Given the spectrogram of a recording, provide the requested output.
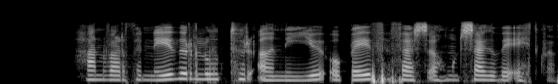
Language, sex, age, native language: Icelandic, female, 40-49, Icelandic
